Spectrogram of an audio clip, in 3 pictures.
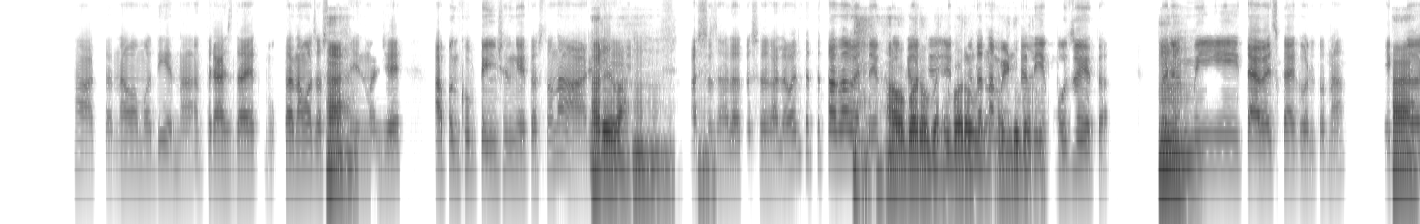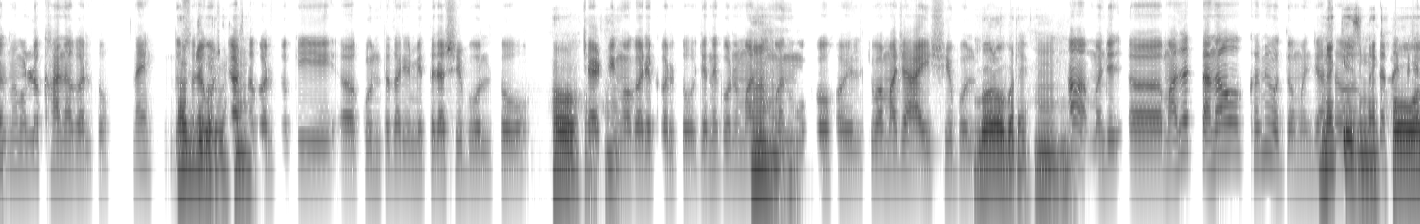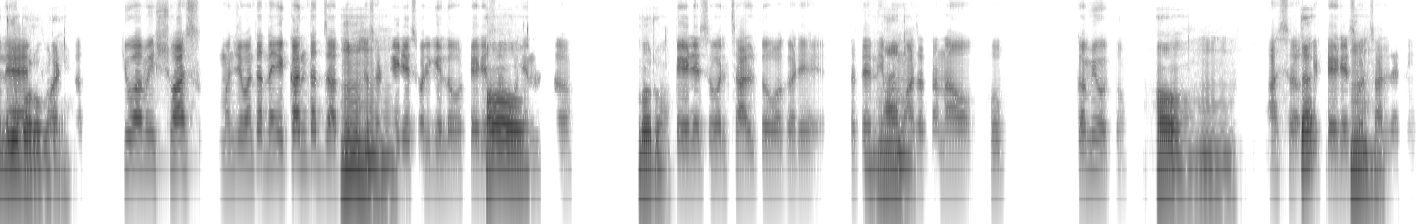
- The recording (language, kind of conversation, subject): Marathi, podcast, तुम्हाला तणाव आला की तुम्ही काय करता?
- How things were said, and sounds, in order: in English: "मेन"; chuckle; other background noise; tapping; in English: "चॅटिंग"; in English: "टेरेसवर"; in English: "टेरेसवर"; in English: "टेरेसवर"; in English: "टेरेसवर"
